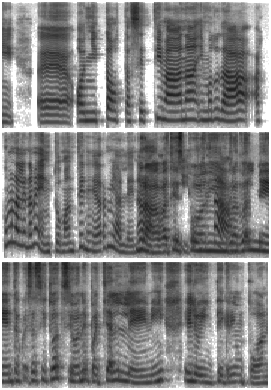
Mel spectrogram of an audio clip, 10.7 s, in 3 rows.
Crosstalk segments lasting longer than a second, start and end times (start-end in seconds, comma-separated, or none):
5.3-6.7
